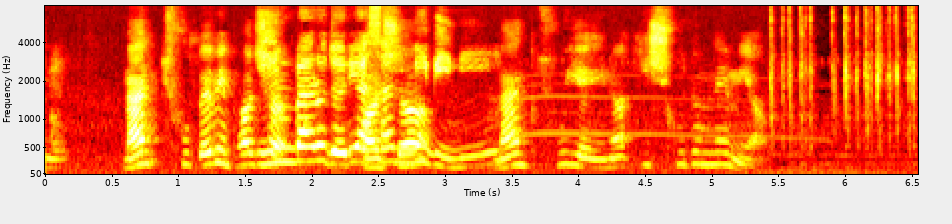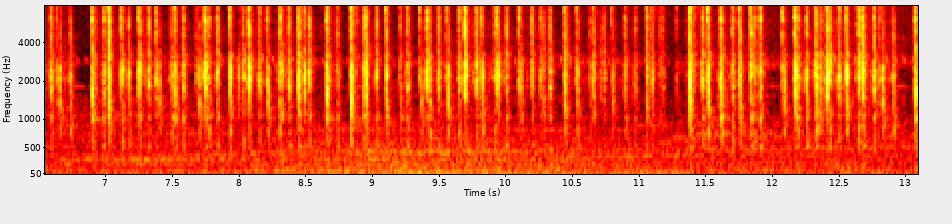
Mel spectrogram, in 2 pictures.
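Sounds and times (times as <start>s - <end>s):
low steady rumble: 0.0s - 13.0s
keyboard typing clicks: 5.4s - 13.0s.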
